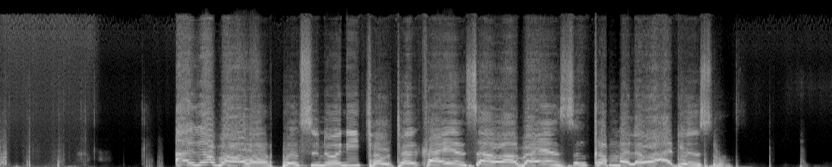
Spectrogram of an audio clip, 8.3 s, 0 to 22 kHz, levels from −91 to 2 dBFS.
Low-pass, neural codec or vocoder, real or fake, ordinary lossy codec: none; autoencoder, 48 kHz, 32 numbers a frame, DAC-VAE, trained on Japanese speech; fake; none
